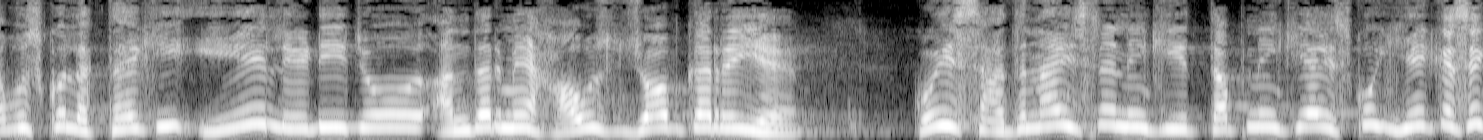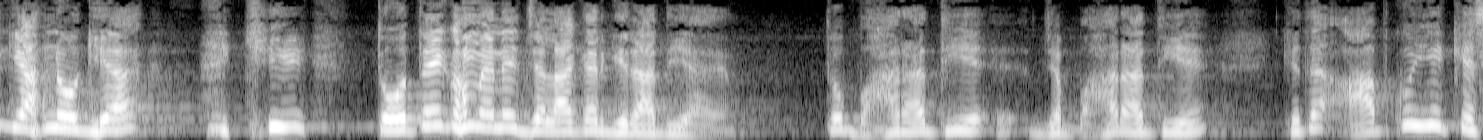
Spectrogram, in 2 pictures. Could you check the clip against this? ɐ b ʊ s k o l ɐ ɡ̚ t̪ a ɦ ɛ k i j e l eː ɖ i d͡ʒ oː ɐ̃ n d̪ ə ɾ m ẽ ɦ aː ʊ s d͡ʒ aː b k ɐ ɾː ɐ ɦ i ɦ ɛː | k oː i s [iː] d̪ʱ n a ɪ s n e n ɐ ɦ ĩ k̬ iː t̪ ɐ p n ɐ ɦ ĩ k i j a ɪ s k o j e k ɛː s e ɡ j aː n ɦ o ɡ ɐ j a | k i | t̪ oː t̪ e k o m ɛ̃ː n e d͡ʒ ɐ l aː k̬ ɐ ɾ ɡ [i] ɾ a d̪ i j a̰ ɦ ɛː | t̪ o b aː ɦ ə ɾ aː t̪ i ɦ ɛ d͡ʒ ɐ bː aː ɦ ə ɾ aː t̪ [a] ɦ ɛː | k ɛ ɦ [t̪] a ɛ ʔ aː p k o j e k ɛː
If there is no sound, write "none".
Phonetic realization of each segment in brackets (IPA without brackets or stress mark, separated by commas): aː, ɪ, i, t̪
